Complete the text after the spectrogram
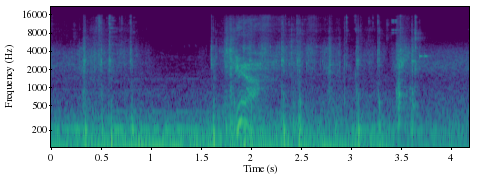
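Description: A horse's hooves thud slowly on dirt.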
